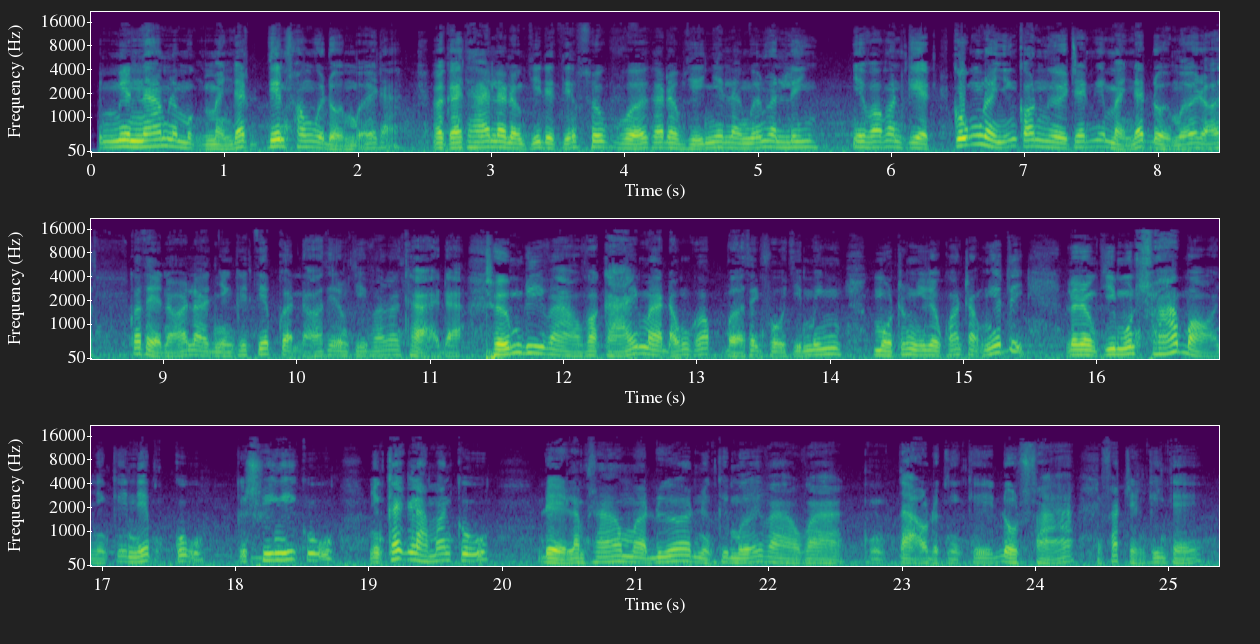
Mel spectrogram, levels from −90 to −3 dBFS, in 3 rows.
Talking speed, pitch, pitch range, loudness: 295 wpm, 140 Hz, 120-160 Hz, -23 LUFS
